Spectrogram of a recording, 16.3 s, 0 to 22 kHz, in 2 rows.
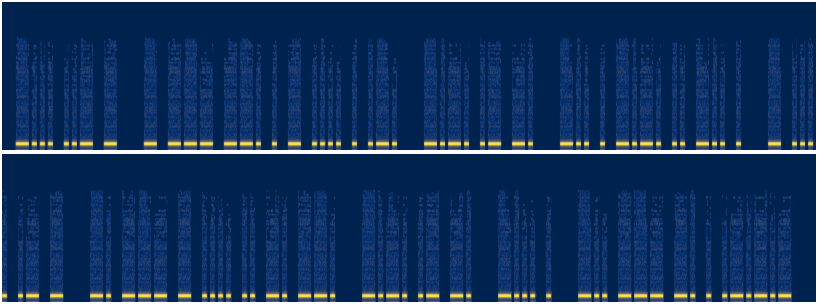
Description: Morse code, heard as a keyed tone, about 30 wpm, 1000 Hz. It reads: BUT TOGETHER CAN DECIDE THAT NOTHING CAN BE DONE.
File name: qotdfiles / 30wpm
